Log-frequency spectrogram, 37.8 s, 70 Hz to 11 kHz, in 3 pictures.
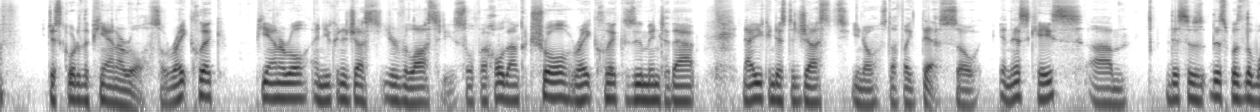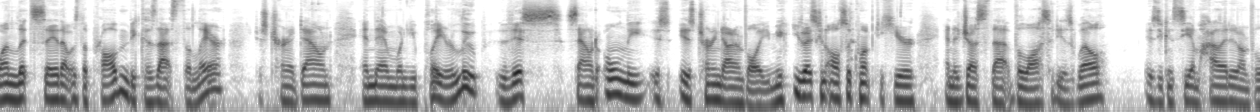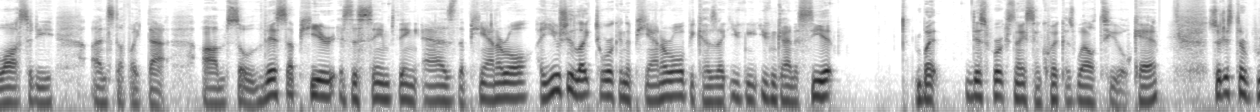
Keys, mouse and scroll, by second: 1.2 q, 2.3 right click, 2.4 click, 5.2 click, 5.5 ctrl+right click, 7.8 click, 10.8 click, 14.1 click, 15.7 right click, 15.8 Escape, 21.1 Escape, 21.1 click, 28.2 click, 29.9 click, 33.4 click, 33.4 right click, 33.4 Escape, 34.7 click.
